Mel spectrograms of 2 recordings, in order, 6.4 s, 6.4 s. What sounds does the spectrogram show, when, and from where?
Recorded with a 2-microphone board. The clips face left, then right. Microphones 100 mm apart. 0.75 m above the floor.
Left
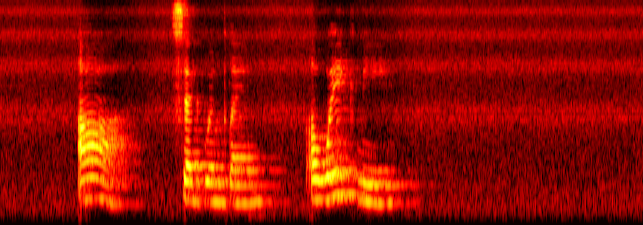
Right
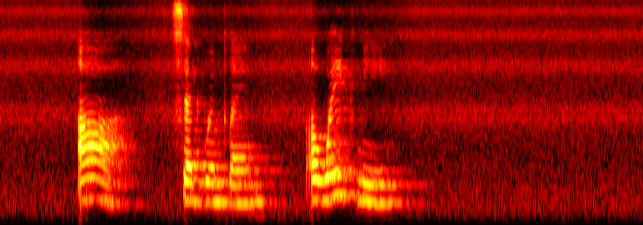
0.8 s a woman speaking: 10° right (ahead or behind), 3 m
